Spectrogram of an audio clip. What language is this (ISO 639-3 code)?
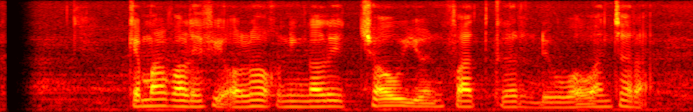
sun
